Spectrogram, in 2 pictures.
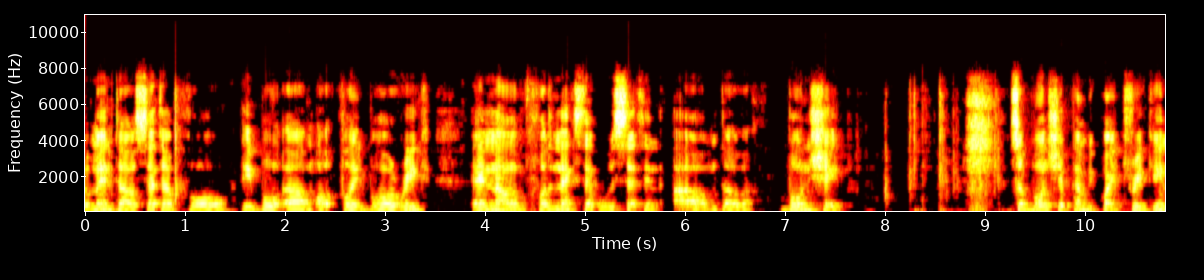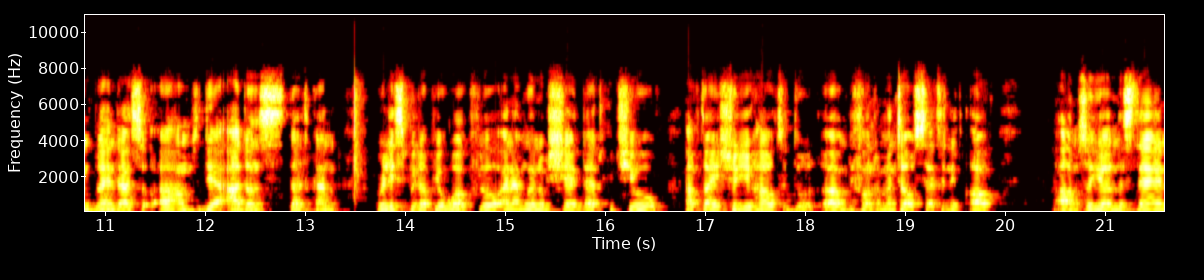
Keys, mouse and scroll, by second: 7.7 KP_1, 8.3-8.7 shift+middle drag, 8.7 ctrl+Tab, 9.1 alt+a.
